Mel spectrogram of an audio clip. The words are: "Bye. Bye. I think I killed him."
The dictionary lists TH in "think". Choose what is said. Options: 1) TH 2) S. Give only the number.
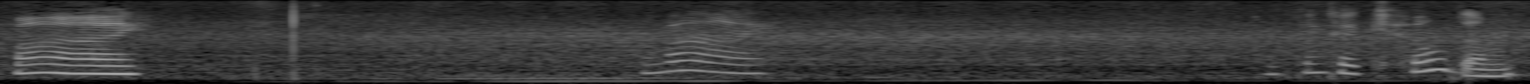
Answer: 1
